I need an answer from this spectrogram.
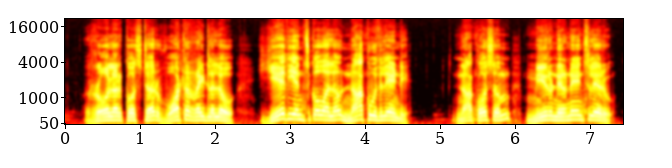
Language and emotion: Telugu, angry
